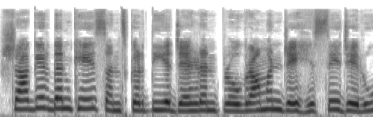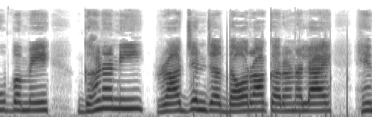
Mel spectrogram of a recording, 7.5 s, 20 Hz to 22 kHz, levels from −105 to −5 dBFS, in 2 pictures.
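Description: Something in the chain, likely interference from nearby equipment or a faulty connection or power supply, began injecting short pulses at 5.66 s and kept going until 7.21 s. The result is a train of clicks laid over the speech: around ten near-identical pops at about 6.5 per second, spaced unevenly rather than in a steady tick. They peak at about 5 dB above the speech itself, so they stand out sharply and carry straight through the pauses as well.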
